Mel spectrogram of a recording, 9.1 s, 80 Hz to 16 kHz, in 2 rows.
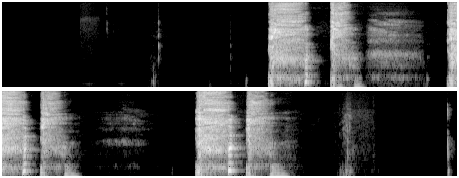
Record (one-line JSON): {"three_cough_length": "9.1 s", "three_cough_amplitude": 30817, "three_cough_signal_mean_std_ratio": 0.34, "survey_phase": "alpha (2021-03-01 to 2021-08-12)", "age": "45-64", "gender": "Female", "wearing_mask": "No", "symptom_fatigue": true, "symptom_headache": true, "symptom_onset": "6 days", "smoker_status": "Ex-smoker", "respiratory_condition_asthma": false, "respiratory_condition_other": false, "recruitment_source": "Test and Trace", "submission_delay": "1 day", "covid_test_result": "Positive", "covid_test_method": "RT-qPCR"}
